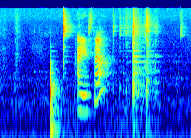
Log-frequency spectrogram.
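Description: A metal whisk clinks against a metal bowl.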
